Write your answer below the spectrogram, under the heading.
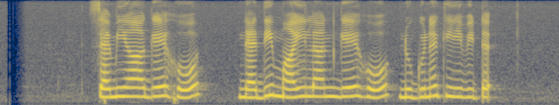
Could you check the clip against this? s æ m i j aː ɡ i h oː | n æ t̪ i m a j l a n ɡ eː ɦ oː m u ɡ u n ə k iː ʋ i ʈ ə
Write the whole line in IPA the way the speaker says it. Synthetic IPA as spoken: s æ m i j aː ɡ e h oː | n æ d̪ i m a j l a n ɡ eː ɦ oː n u ɡ u n ə k iː ʋ i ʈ ə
